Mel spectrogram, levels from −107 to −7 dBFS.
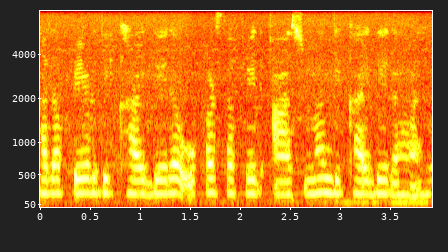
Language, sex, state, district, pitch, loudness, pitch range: Hindi, female, Jharkhand, Sahebganj, 210 Hz, -15 LUFS, 205-220 Hz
